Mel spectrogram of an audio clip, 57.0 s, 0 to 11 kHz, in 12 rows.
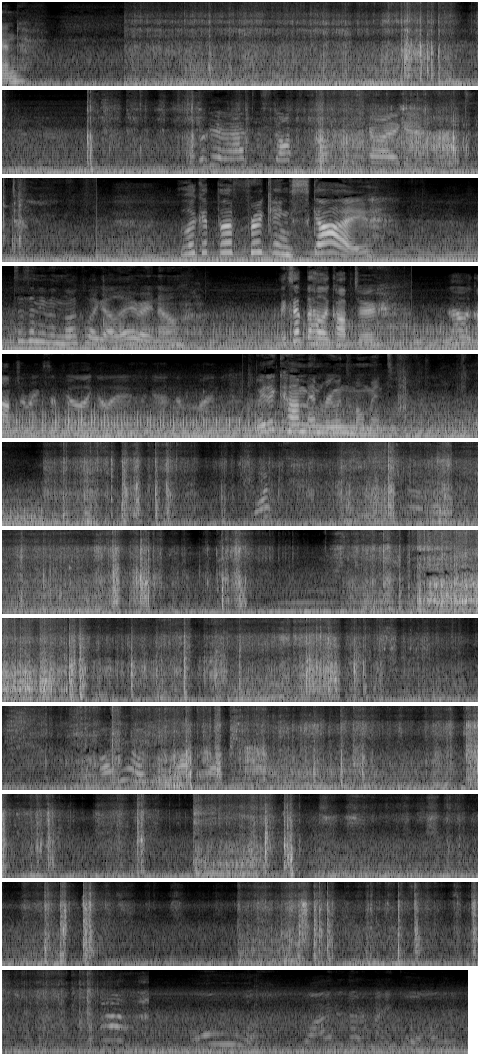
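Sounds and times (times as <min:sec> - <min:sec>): skateboard wheels rolling on concrete: 0:00.0 - 0:57.0.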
